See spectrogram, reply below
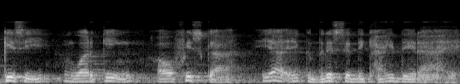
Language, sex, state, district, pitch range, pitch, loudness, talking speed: Hindi, male, Gujarat, Gandhinagar, 125-150 Hz, 135 Hz, -18 LUFS, 145 wpm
